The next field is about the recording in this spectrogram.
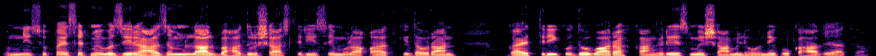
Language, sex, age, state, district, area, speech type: Urdu, male, 18-30, Delhi, South Delhi, urban, read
